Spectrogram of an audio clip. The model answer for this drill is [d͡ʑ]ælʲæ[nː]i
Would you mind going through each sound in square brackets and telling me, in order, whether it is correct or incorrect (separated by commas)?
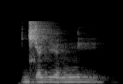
correct, correct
